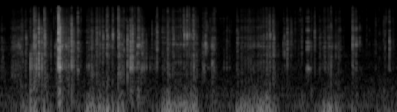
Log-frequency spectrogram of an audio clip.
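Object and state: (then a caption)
Dry soap bar being carved. A small metal blade held against a palm-sized, solid, dry yellow soap bar scrapes and carves it, curling off shavings. Repeated dry, crisp scraping strokes carry a bright rasp over a soft low rumble, with one sharper click early on.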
